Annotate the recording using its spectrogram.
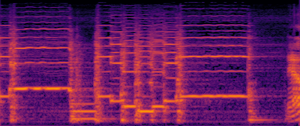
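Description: Electric guitar playing sweep-picked E minor and C major arpeggios with pull-offs on the high E string. A held high note gives way to a quick run of single notes, then a second held note fades out about three and a half seconds in.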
